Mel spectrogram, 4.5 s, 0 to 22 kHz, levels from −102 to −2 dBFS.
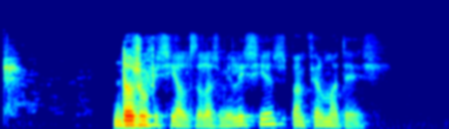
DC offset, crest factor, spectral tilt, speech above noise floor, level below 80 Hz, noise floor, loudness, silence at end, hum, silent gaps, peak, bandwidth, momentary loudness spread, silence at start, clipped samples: under 0.1%; 24 dB; -6 dB/octave; over 60 dB; -72 dBFS; under -90 dBFS; -24 LUFS; 0.95 s; none; 1.01-1.13 s; -8 dBFS; 7.4 kHz; 24 LU; 0.05 s; under 0.1%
